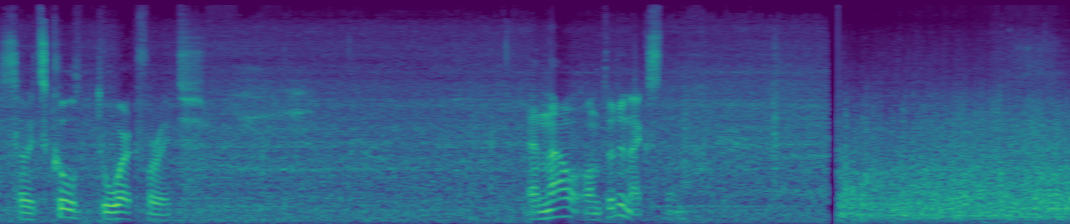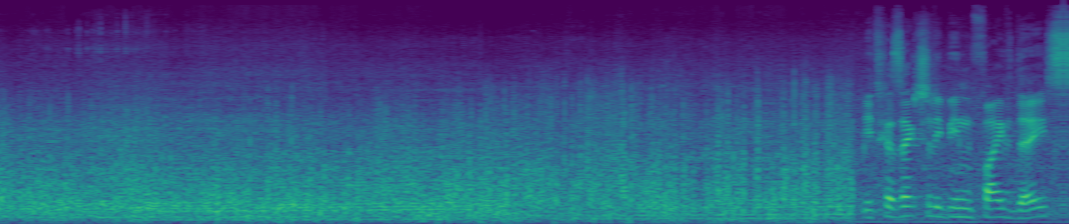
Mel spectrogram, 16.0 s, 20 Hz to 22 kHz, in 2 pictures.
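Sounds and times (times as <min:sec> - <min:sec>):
low engine hum: 0:05.2 - 0:16.0
wind on microphone: 0:06.3 - 0:14.6.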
